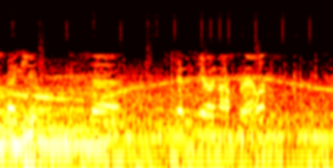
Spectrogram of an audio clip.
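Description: Police car siren on a slow wail, its pitch falling and then sweeping up and down again over a couple of seconds, heard from inside the pursuing police car over a steady low engine hum.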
